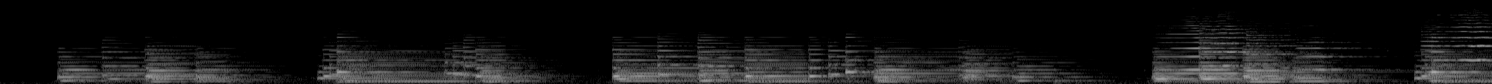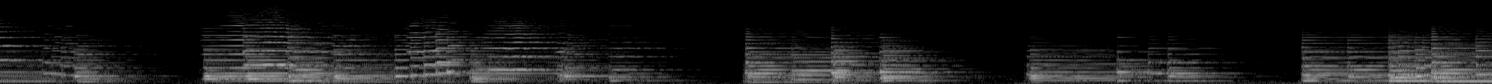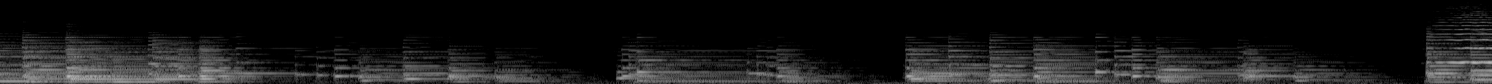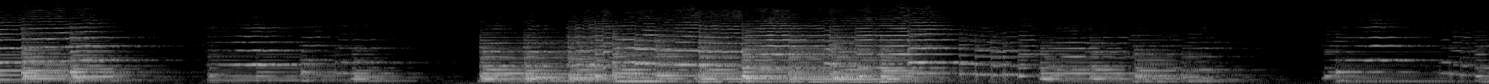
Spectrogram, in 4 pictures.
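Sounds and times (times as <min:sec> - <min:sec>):
violin and piano sonata in F major minuet tempo: 0:00.6 - 0:59.6.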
